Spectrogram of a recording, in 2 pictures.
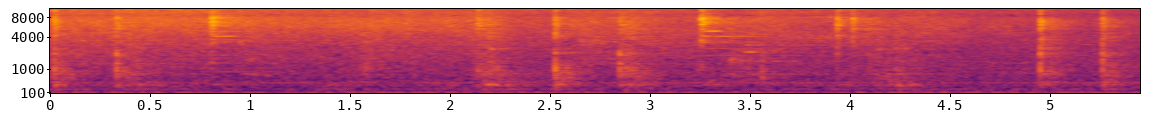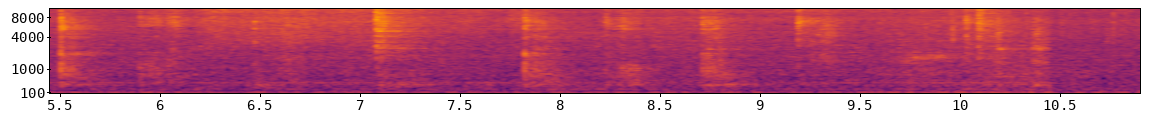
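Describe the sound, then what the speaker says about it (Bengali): Turmeric and coriander paste frying in a pan, a steady sizzle broken by a regular series of spatula scrapes and knocks against the metal as the mixture is stirred. "আর হলুদ ভালো করে নাড়াচাড়া করে কষিয়ে নেব।"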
